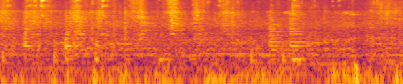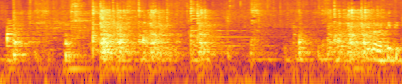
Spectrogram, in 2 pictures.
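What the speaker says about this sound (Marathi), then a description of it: "याच्यामध्ये मी ही भेंडी टाकते" Okra dropped into a pan of fried masala and stirred, giving scraping, clattering pan noises that grow busier and louder partway through.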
